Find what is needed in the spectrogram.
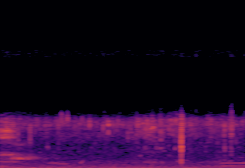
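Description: Water trickling faintly in a muddy pool, with one sharp click near the end.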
